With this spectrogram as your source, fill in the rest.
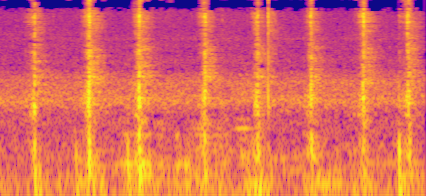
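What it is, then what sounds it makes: Kinetic sand slab scraped with a plastic knife. A red plastic sculpting knife, held in the fingers, is drawn repeatedly across a flat, pressed slab of dark red kinetic sand resting on a paper surface, scoring lines into the solid, soft sand. Each stroke makes a short, dry, gritty scratch with a soft low thud and a bright hiss, repeating roughly twice a second at a loose, uneven pace.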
